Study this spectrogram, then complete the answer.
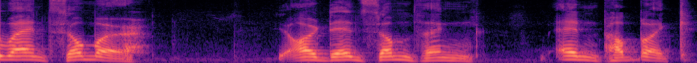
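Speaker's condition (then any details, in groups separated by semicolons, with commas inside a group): Friedreich's ataxia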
